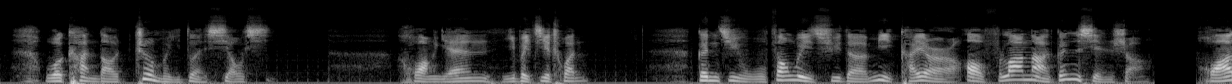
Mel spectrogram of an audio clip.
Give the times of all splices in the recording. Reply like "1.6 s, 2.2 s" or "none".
none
